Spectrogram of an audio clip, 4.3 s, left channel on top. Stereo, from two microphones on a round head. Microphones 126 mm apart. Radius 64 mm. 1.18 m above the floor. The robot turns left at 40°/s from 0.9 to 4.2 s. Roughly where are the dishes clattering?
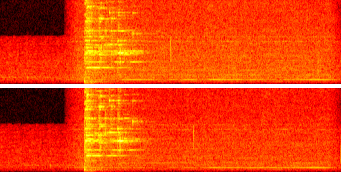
Behind right.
